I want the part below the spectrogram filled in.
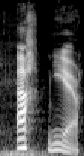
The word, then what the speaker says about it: Asnières: Asnières. Asnières. – Spell that for me. – A-S-N-I-E, accent, R-E-S. – Asnières.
